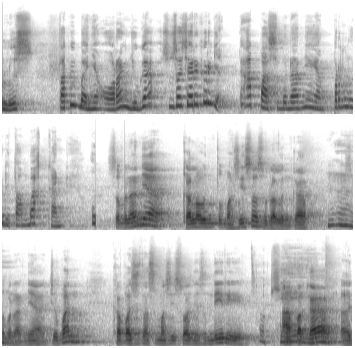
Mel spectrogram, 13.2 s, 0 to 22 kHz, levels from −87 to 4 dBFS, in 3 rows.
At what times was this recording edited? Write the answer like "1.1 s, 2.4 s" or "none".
3.0 s, 5.5 s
